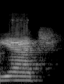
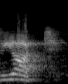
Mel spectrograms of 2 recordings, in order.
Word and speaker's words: yacht: heard many facilitators yeah it is not yet it is a dutch word the pronunciation is yacht so what is my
